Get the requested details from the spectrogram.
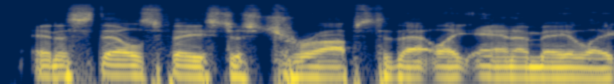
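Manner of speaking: ordinary talk, nothing marked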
